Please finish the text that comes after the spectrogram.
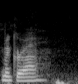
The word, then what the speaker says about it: McGrath: her name Katie McGrath it's pronounced McGraw are you kidding me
